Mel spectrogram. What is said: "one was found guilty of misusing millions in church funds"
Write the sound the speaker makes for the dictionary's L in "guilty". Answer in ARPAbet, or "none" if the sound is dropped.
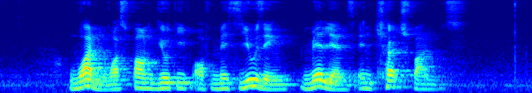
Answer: none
